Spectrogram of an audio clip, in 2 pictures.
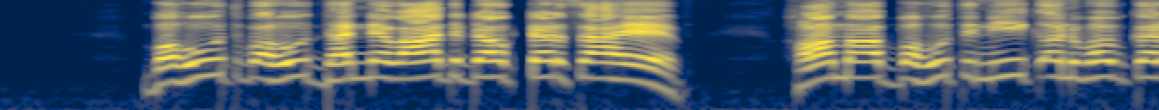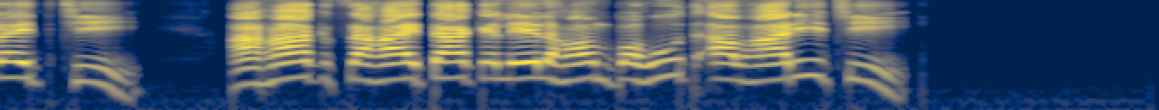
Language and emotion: Maithili, happy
